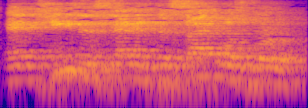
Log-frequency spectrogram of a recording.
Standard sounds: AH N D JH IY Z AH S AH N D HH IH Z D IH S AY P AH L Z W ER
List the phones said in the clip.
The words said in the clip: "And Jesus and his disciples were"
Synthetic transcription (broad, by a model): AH N JH IY Z AH S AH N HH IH Z D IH S AY P L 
